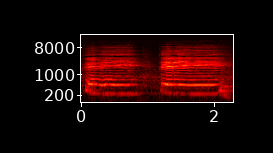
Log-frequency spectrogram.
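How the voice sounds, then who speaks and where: An actor playing a helpless, bewildered blind man in a staged play reading, crying out pitifully in drawn-out words. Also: extremely high pitch, completely flat delivery, pushed and bright, full character voice. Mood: crying for help. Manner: plaintive cries for help, drawn-out words. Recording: very echoey room, distant mic, faint noise.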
